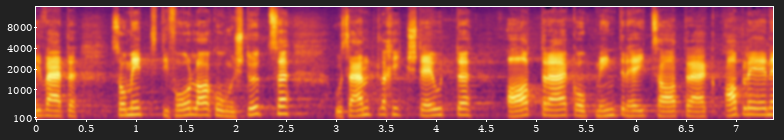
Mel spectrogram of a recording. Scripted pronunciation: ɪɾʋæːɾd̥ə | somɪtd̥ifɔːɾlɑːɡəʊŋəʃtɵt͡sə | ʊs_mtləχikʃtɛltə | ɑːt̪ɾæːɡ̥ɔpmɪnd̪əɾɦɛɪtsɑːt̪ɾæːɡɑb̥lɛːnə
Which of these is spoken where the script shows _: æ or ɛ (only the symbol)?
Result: æ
